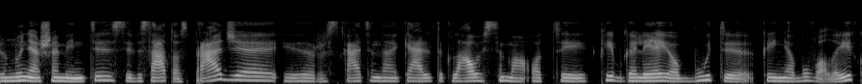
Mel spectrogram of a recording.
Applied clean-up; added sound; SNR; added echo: none; none; none; none.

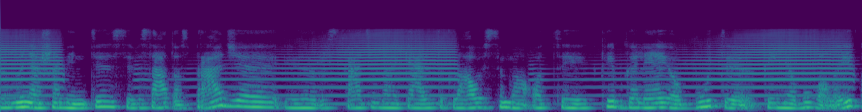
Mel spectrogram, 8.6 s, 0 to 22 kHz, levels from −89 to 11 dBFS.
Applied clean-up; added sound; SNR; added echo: none; Trumpet; 15 dB; reverberation time 0.3 s.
